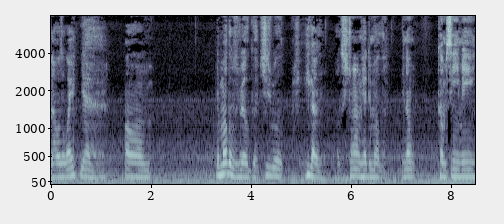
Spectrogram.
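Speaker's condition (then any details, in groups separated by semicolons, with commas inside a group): No condition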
